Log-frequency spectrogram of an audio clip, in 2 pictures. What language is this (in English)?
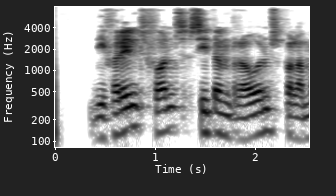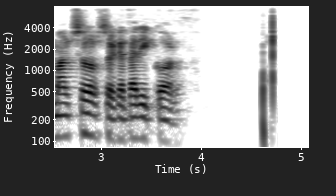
Catalan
